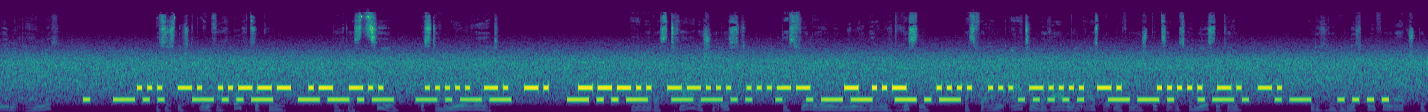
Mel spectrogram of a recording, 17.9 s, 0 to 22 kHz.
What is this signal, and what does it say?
Morse code, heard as two keyed tones, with radio static. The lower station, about 13 wpm, 460 Hz: EDXQY XZEWK 5GRAH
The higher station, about 19 wpm, 880 Hz: SN2AD 5NN 873 TU HS6N 5NN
